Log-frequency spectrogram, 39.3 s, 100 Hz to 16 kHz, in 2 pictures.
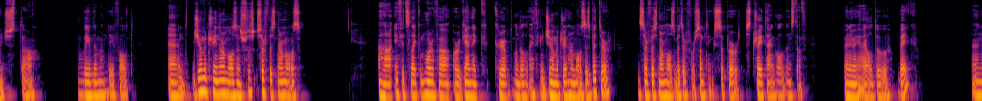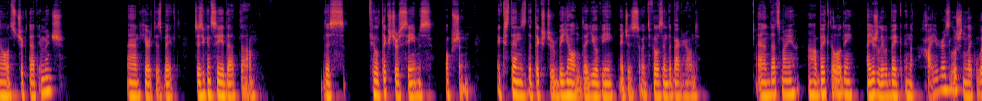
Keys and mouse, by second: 0.5 click, 2.7 click, 11.5 click, 13.1 click, 17.6 click, 19.3 click, 20.2 click, 21.2 click, 23.1 click, 24.1 alt+Tab, 24.8 alt+Tab, 25.2 alt+click, 28.5 alt+Tab, 29.0 alt+click, 32.8 click, 33.4 click, 34.0 click.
